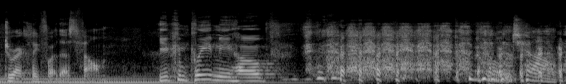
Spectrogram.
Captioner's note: laughter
